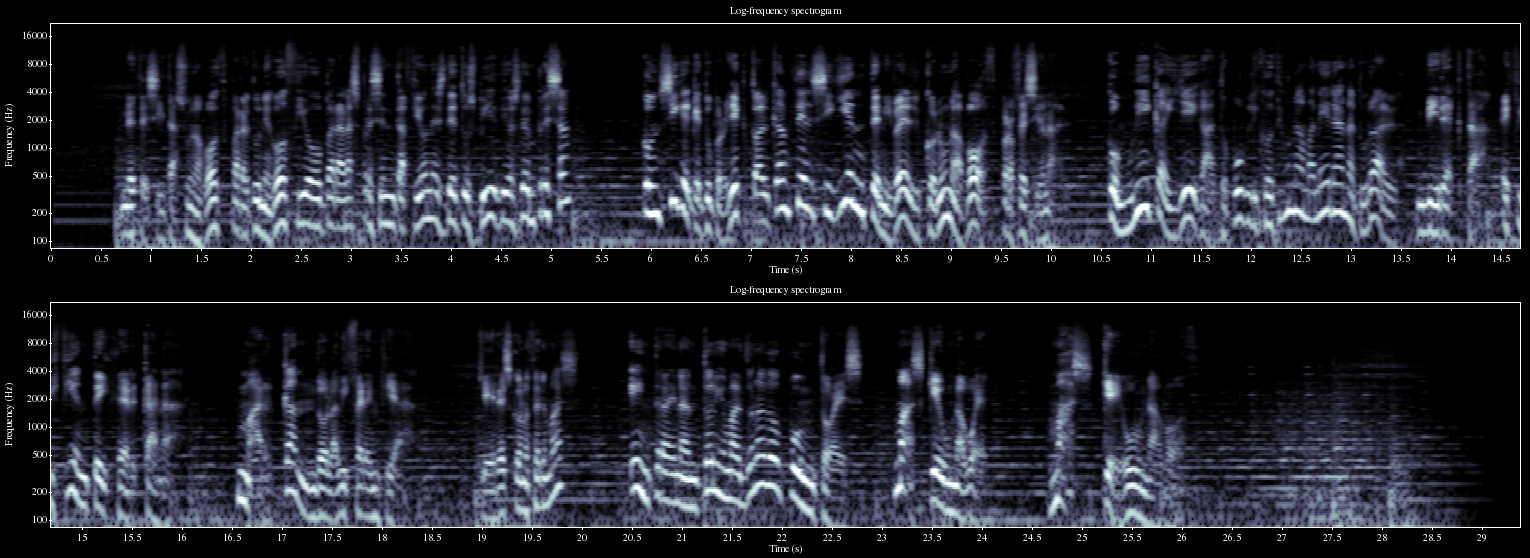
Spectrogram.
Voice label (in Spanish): publicitario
